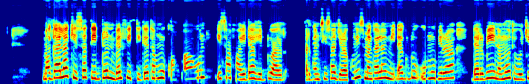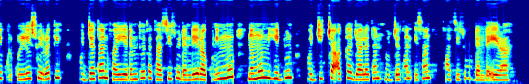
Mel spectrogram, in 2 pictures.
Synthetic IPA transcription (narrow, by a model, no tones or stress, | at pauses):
mɐɡaːlaːke̞ːsːɐt̪ːɪːɪd̪ːoːnbɐlfiːt̪ːɪɡɐt̪ɐmuːkʼɔpʼːaːʔuːn | ʔɪsɐfaːjɪd̪aːɦɛd̪ːuː | ɐɾɡɐmsiːsaːd͡ʒɪɾɐkʊnɪsmɐɡaːlaːmɪᶑɐɡd̪uːʔuːmuːbɪɾaːd̪ɐɾbe̞ːnɐmo̞ːt̪ɐhɔd͡ʒiːkʼʊlkʼʊlːe̞ːsːuːɪrːɐt̪ːɪ | hɔd͡ʒːɛt̪ɐnfaːjːɐd̪ɐmt̪o̞ːt̪ɐt̪aːsːɪsuːd̪ɐnd̪ɐʔe̞ːɾaːkʊnɪmːo̞ːnɐmo̞ːnːɪɦɛd̪ːuːn | hɔd͡ʒːɪt͡ʃːaːʔɐkːɐd͡ʒaːlɐt̪ɐnhɔd͡ʒːɛt̪ɐnɪsaːn | t̪aːsːɪsuːd̪ɐnd̪ɐʔeːɾaː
